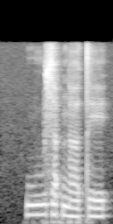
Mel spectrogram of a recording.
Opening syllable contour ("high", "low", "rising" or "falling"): high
